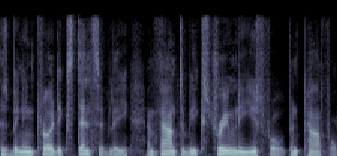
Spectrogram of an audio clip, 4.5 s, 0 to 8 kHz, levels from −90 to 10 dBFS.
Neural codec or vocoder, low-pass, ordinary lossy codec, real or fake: codec, 24 kHz, 0.9 kbps, WavTokenizer, small release; 7.2 kHz; MP3, 64 kbps; fake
